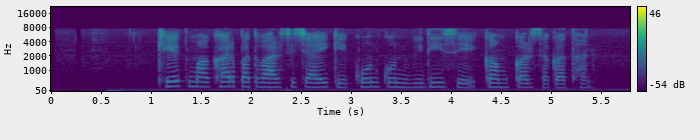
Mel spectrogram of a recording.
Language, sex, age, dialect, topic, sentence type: Chhattisgarhi, female, 18-24, Western/Budati/Khatahi, agriculture, question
